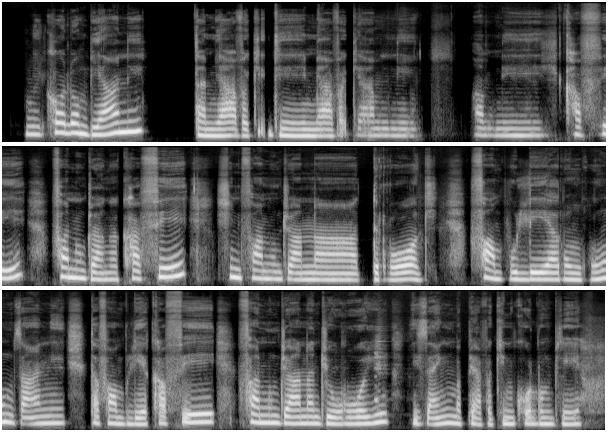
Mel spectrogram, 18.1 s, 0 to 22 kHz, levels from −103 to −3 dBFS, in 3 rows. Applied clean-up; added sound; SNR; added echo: neural mask model DeepFilterNet 3.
